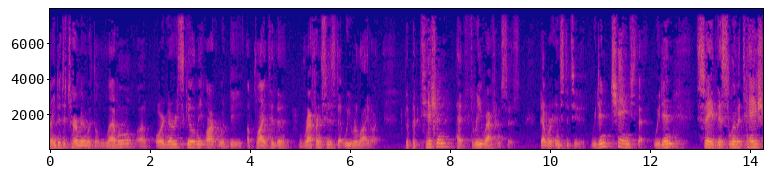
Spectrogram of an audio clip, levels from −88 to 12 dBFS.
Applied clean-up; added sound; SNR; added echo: none; none; none; none.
